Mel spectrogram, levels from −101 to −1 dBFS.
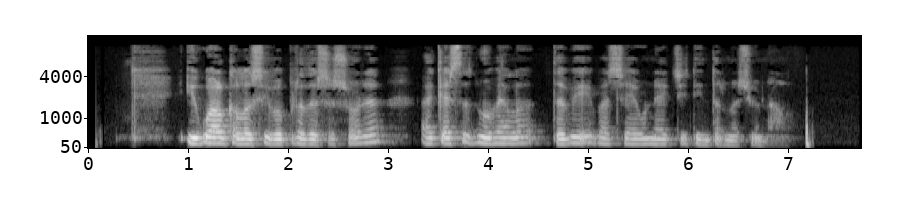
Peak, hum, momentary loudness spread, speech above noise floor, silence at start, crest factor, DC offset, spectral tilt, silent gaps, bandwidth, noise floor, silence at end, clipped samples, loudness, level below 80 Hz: -4 dBFS; none; 18 LU; 41 dB; 0.45 s; 20 dB; under 0.1%; -4 dB/octave; none; 11.5 kHz; -65 dBFS; 0.5 s; under 0.1%; -25 LUFS; -68 dBFS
